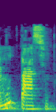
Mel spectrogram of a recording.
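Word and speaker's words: mutatio: E aí o segundo T tem som de C, né? Mutácio.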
